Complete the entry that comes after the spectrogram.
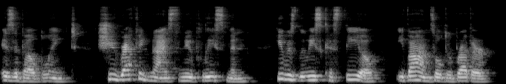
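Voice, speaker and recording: A woman reading a novel aloud in an expressive storytelling style, dramatic at tense moments. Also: fairly low pitch, fairly quick. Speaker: reader of a children's novel. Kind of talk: expressive read-aloud narration of a book.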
